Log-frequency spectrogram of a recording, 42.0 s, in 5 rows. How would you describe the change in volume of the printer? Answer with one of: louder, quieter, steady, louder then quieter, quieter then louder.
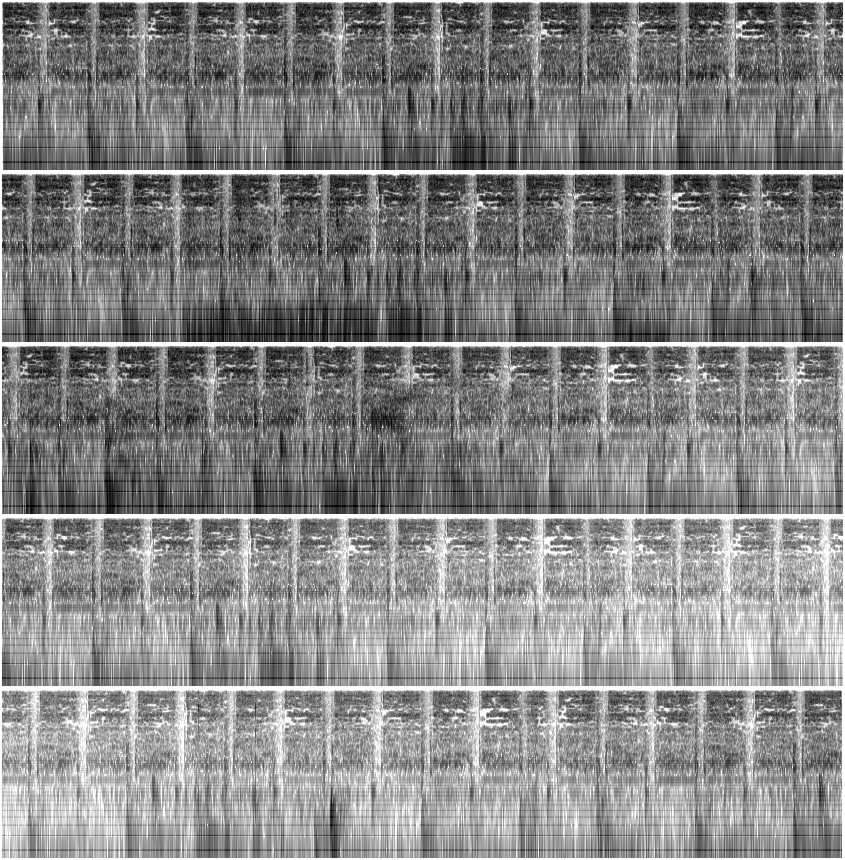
quieter.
